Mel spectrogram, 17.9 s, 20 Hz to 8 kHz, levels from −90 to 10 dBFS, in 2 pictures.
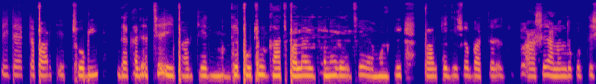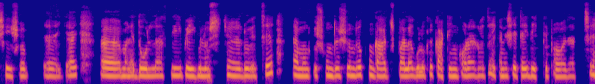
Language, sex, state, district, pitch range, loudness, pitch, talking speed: Bengali, female, West Bengal, Dakshin Dinajpur, 220-240 Hz, -21 LUFS, 230 Hz, 165 wpm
